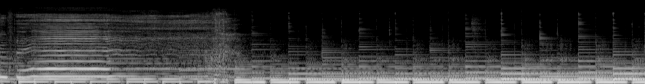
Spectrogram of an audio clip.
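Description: Nylon-string classical guitar fingerpicked in a steady, repeating pattern of bass and treble notes. A wordless sung note is held for about a second at the start.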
